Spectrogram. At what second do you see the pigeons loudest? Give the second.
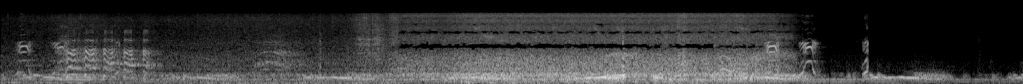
6 s.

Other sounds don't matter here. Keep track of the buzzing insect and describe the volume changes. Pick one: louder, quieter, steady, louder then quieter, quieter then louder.
louder.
